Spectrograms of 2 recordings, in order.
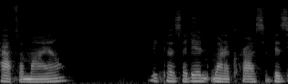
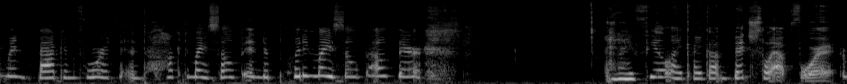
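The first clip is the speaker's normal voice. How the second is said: high, tearful voice breaking as she vents; fighting back tears, voice pitched up and strained; crying; 12 semitones higher than usual. Real, not acted. Vlogger tearfully telling viewers about her rough night, crying. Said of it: "I didn't mean to get emotional".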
